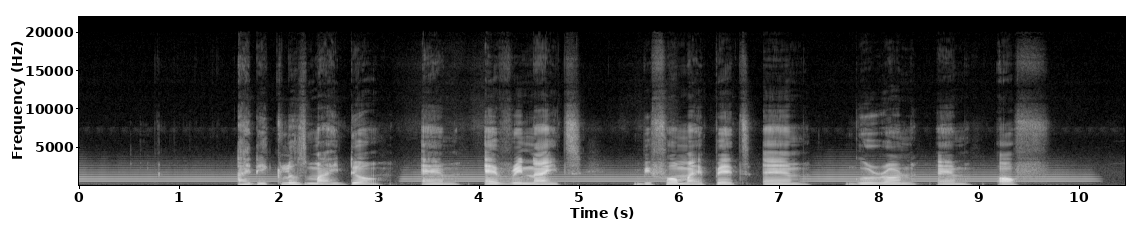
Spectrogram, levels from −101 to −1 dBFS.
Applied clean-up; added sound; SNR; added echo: none; Brass instrument; 15 dB; none.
